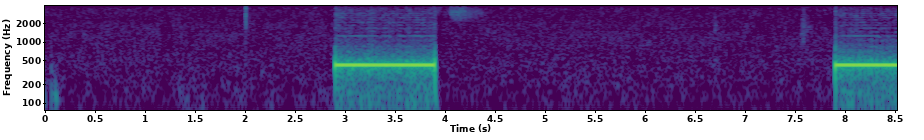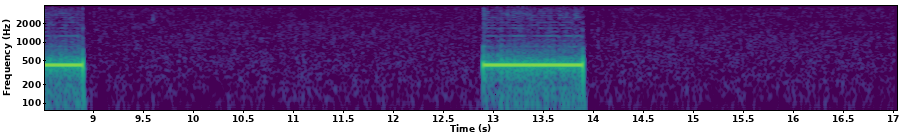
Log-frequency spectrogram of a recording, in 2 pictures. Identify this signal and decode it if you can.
Ringback tone (Europe, 425 Hz).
